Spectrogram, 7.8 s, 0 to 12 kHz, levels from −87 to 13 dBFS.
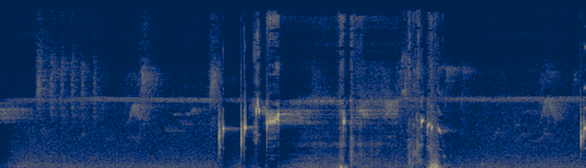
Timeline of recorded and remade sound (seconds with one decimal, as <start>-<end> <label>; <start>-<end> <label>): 0.0-3.5 recorded; 3.5-5.3 remade; 5.3-7.8 recorded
